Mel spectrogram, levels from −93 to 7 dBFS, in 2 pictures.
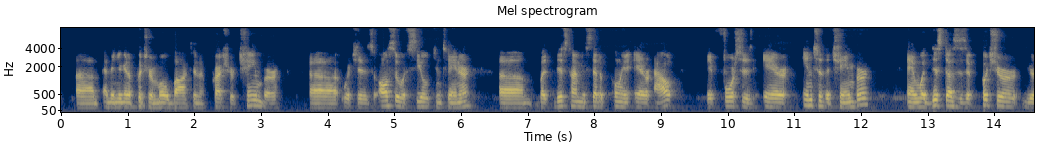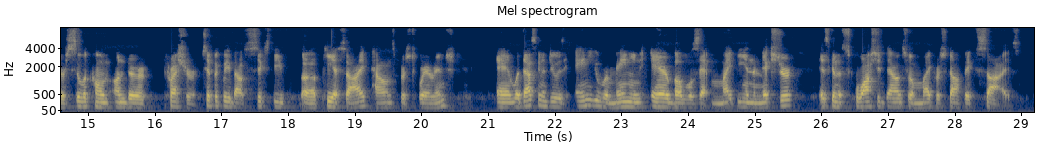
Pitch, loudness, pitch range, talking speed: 125 Hz, -20 LUFS, 115-155 Hz, 175 wpm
